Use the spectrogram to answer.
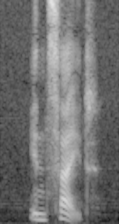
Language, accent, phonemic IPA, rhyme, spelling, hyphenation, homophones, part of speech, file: English, US, /ɪnˈsaɪt/, -aɪt, incite, in‧cite, insight, verb, En-us-incite.ogg
- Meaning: 1. To call into action 2. To entreat an act 3. To instigate a specific incident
